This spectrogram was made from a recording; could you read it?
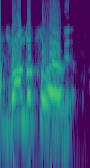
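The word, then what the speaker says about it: Barbancourt: I'm going to butcher this name again. Barbacore? Barbacore, the rum. – Yeah, Barbacore. – Did I butcher it? – You know what? You did good.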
